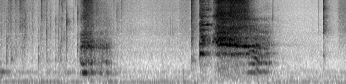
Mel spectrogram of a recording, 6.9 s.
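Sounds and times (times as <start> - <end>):
girl vomiting a huge amount: 1.6 - 2.3, 4.6 - 5.6.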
